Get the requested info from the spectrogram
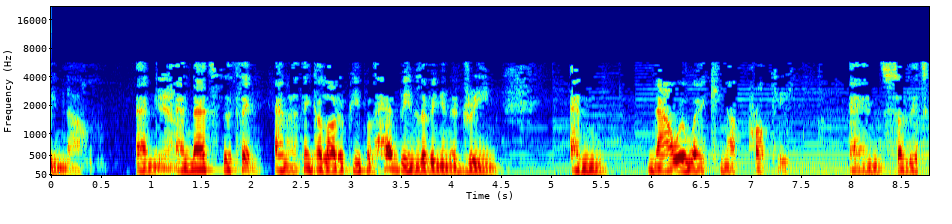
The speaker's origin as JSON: {"language": "English", "country": "South Africa", "said": "if I am South African, which I am, if you are South African, wouldn't you much rather do it in a place that you can call home?"}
